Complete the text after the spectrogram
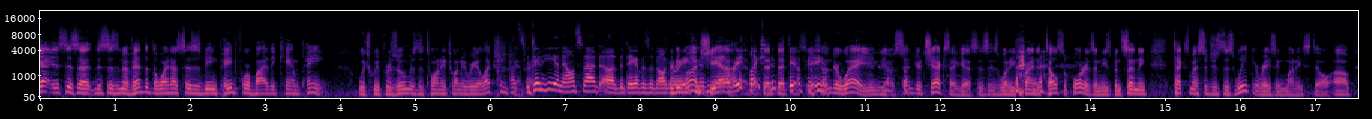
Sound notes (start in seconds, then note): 9.3 laughs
